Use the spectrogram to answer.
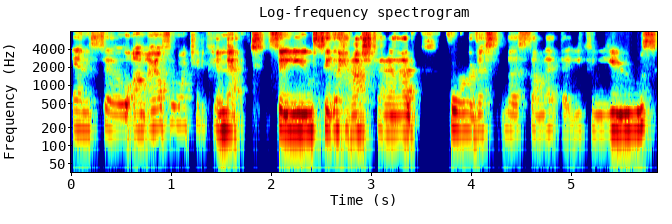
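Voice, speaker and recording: A woman with a Southern US accent speaks in a fairly low voice with a flat, monotone delivery, though her loudness swings widely. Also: moderate pace. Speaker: public speaker and advocate. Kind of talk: presentation. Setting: video call from bedroom. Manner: frequent fillers and hesitations.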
